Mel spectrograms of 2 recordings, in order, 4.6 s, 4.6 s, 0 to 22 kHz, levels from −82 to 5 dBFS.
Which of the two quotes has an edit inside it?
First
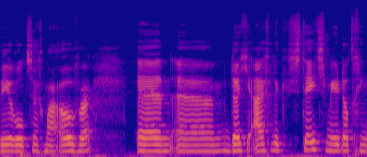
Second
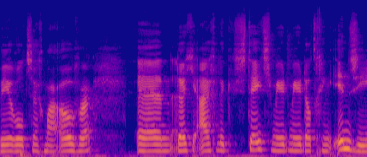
second; 2 cuts; at 2.2 s, 3.6 s

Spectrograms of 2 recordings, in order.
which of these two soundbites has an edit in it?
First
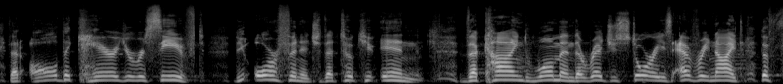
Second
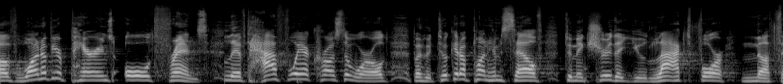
second; 1 cut; at 2.2 s

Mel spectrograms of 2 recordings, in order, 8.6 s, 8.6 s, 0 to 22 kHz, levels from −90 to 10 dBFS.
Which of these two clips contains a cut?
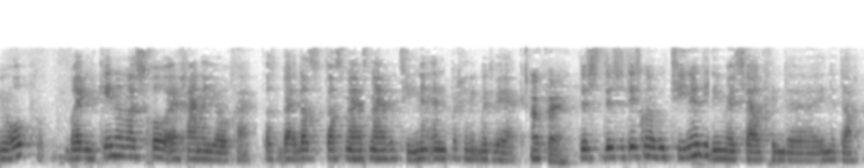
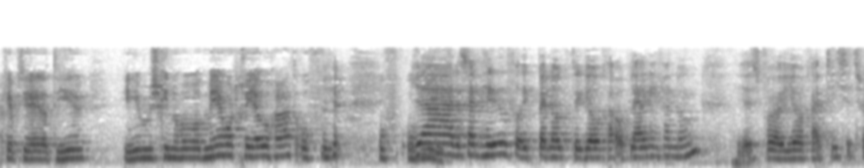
first; 5 cuts; at 2.6 s, 3.6 s, 4.4 s, 6.4 s, 7.1 s

